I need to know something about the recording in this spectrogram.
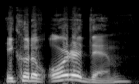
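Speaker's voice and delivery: ordinary delivery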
